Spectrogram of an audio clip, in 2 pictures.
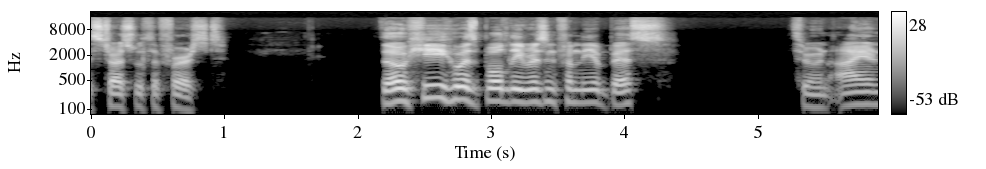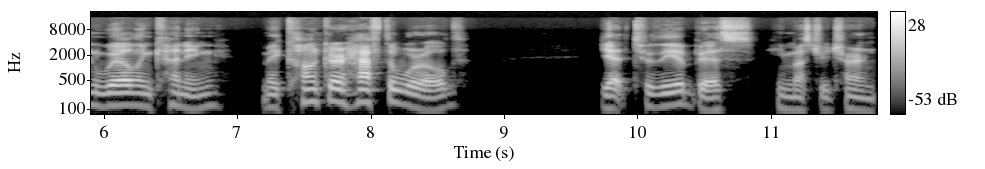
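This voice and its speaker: A man with an American accent speaks at a fairly slow pace in a medium pitch, his lively intonation and big swings in loudness broken by long, frequent pauses, on a very clean recording with a silent background. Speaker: podcaster. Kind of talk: solo podcast commentary with scripture discussion; reading aloud a resistance leaflet, solemn and declamatory. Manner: halting, filler-heavy, with frequent restarts; earnest, impassioned.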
